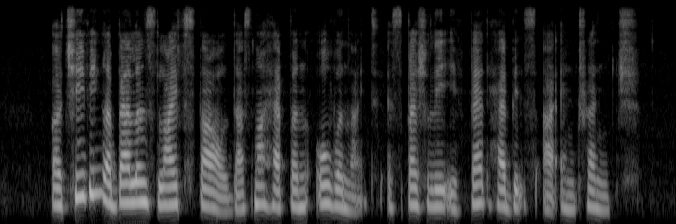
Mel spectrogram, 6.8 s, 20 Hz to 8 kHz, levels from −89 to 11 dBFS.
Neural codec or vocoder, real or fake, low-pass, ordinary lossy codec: codec, 16 kHz, 16 kbps, FreqCodec, smaller model; fake; 7.2 kHz; none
